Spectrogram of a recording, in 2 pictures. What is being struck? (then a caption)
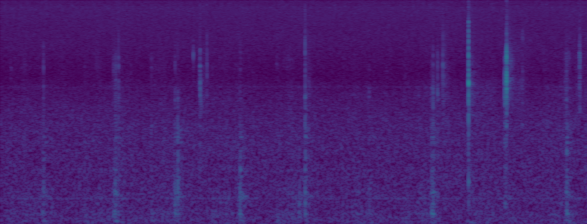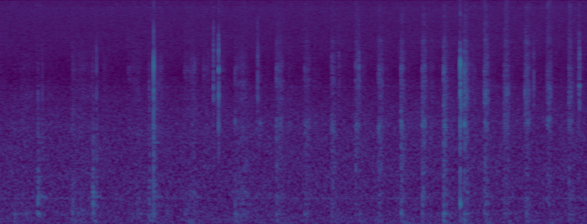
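Kinetic sand cut with a plastic spatula. A blue plastic spatula repeatedly presses and slices a soft, solid block of pink kinetic sand into small cubes on a foil paper plate. Each cut makes a short, crisp tick or soft crunch with a bright high edge, irregularly spaced and becoming more frequent toward the end, over a quiet low rumble.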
